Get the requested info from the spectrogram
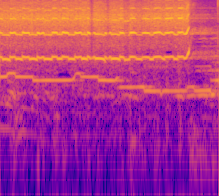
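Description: Music: a high, pure-toned piping melody of held notes stepping downward, over a steady high tone that rises briefly and cuts off just before the end.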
